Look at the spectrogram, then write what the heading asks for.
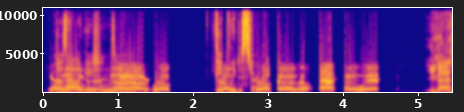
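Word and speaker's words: Roko's Basilisk: You said Rocco's Bachelors? I apologize. Those allegations are deeply disturbing. Rocco's Basilisk.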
